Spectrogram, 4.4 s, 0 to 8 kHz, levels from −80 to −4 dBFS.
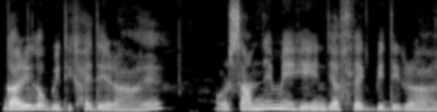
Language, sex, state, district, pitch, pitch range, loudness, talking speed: Hindi, female, Arunachal Pradesh, Papum Pare, 215 Hz, 205-235 Hz, -19 LUFS, 235 wpm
